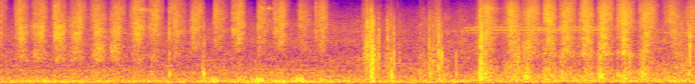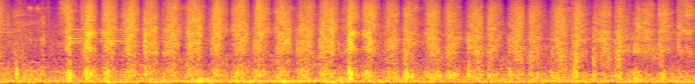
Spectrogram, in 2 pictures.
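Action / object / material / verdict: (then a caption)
scrape / leather dress shoe / leather / none. A single black leather dress shoe, hollow and empty, is held in the hand and scrubbed with a small wooden-handled brush in brushing and rubbing strokes across the upper and the sole. Quick, slightly uneven bristle strokes come about three per second, each a bright, scratchy swish with a soft hollow body underneath, running steadily throughout.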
